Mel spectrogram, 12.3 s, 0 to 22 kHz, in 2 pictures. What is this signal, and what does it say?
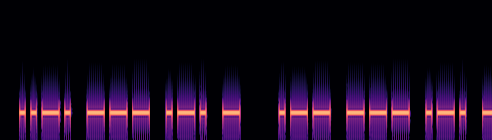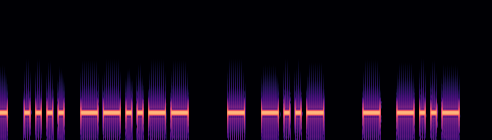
Morse code, heard as a keyed tone, about 17 wpm, 700 Hz. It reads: FORT WORTH, TX TX
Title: Practice QSO - Exchange 1 - Beginning - 17wpm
